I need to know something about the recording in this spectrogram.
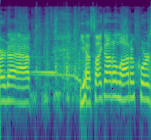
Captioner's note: applause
